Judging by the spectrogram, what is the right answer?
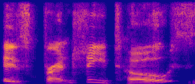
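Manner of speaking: TV announcer voice. Recalling a line quoted monthly with a sister, doing a Big Brother announcer impression. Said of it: "The announcer at one point just immediately said".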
